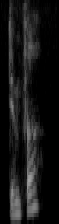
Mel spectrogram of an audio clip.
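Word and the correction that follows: Dymphna: Saint Dimphna.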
